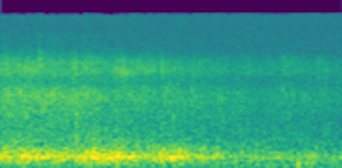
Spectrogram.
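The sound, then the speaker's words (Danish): A night thunderstorm in Melbourne: steady, dense rain hisses throughout while a deep, rolling thunder rumble sits underneath, fairly loud at first and easing slightly toward the end. No voices are heard. “På grund af varmen kan der ventes tordenvejr i nat.”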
